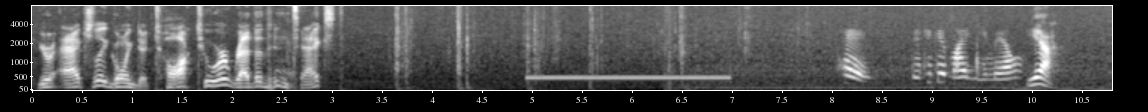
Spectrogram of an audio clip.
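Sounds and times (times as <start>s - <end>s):
speech: 0.1s - 3.2s, 9.7s - 10.4s
phone ringing tone: 5.0s - 7.0s.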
